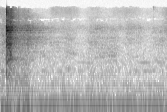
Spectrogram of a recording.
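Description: A loaded barbell clanks once just after the start: a sharp knock with a short metallic ring that dies away within half a second. A low steady hum follows.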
